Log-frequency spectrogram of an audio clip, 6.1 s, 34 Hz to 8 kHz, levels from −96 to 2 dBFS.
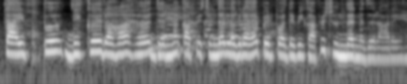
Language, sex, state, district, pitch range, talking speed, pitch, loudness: Hindi, female, Chhattisgarh, Raipur, 220-250 Hz, 185 wpm, 235 Hz, -18 LUFS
